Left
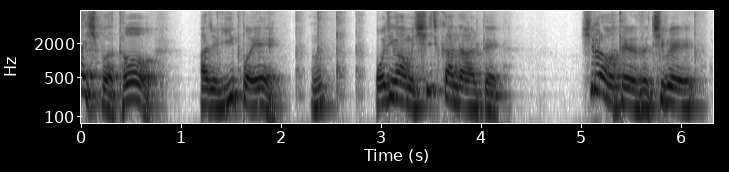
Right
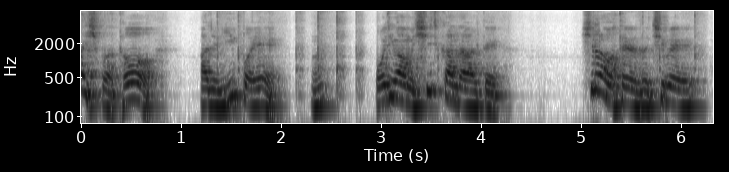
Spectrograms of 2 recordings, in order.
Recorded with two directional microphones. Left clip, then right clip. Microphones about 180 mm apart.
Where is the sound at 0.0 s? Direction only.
35° left (ahead or behind).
